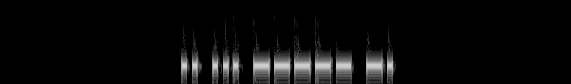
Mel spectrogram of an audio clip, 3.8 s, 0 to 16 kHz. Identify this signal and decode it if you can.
Morse code, heard as a keyed tone, about 34 wpm, 700 Hz. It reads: IS0N
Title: DXCC-100 Call Signs - 4 Characters - Repeated 2x - 35wpm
